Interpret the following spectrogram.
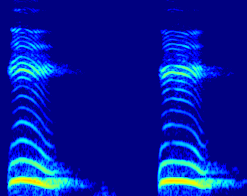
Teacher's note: the way you pronounce I in French, E, but you just need to pronounce it with the rounded lips.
